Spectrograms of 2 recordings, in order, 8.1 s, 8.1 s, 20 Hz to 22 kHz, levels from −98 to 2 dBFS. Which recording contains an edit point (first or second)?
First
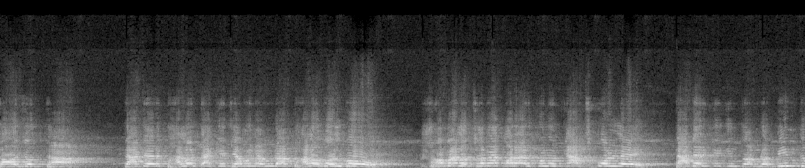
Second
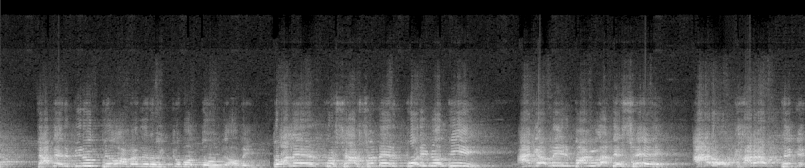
second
